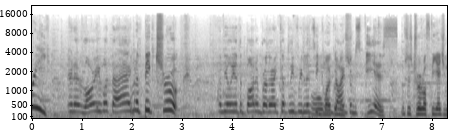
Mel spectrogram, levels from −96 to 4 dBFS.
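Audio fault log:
No faults can be heard anywhere in the audio. Nothing in the sound calls for an entry in this log.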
